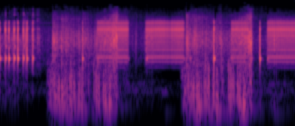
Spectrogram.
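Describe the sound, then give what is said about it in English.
A harsh, buzzy electronic tone pulses on and off in a repeating pattern, switching between a bright, steady buzz and a rougher, noisier burst: a telephone busy signal heard after dialing a number that was busy. “The number she was calling was busy.”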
